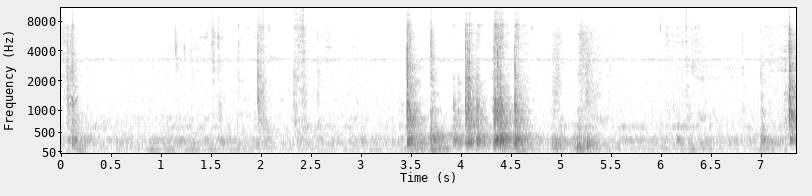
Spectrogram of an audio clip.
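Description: Scattered light clicks and rattles as a 25 mm flexible copper battery cable in a corrugated plastic sleeve is handled and its copper lug fitted to the inverter's positive battery terminal. A denser run of clicks and rustling comes about three and a half to five seconds in, and a sharper click near the end.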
